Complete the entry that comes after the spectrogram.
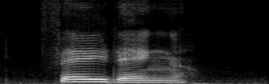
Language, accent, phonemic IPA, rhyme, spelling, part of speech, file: English, US, /ˈfeɪdɪŋ/, -eɪdɪŋ, fading, verb / noun, En-us-fading.ogg
- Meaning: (verb) present participle and gerund of fade; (noun) 1. The process by which something fades; gradual diminishment 2. An Irish dance 3. The burden of a song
